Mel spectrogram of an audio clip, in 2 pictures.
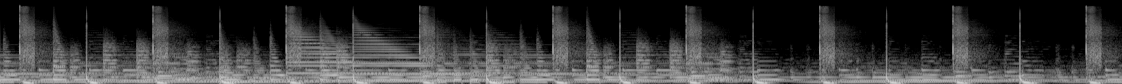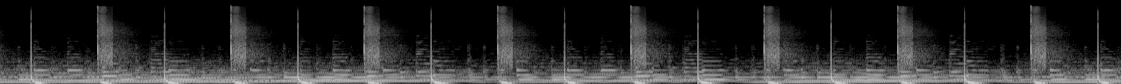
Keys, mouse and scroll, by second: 1.1-1.8 scroll up 12, 2.2 click, 2.8 middle click, 3.6-5.3 drag, 5.3-5.6 scroll up 1, 5.6-7.0 drag, 7.0 middle click, 7.5-8.6 drag, 9.0-17.6 drag, 19.4 middle click, 20.0 scroll down 2, 20.2-21.6 middle drag, 21.6-22.1 scroll up 1, 22.1-22.4 middle drag.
